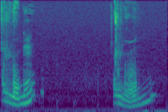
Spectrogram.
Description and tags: Two gulping sounds!
gulp, voice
